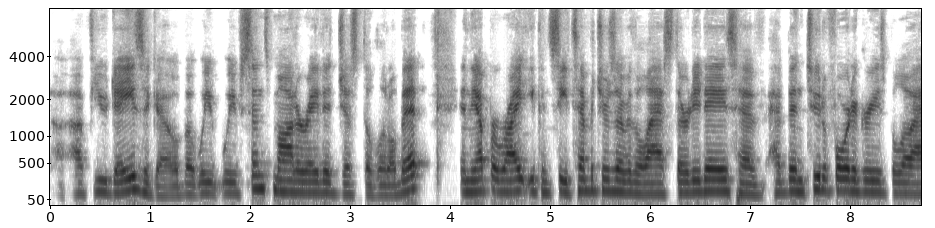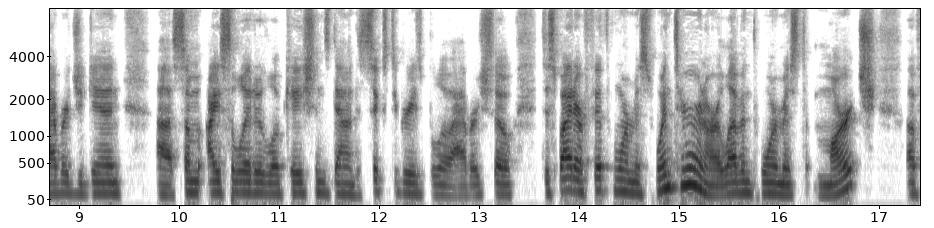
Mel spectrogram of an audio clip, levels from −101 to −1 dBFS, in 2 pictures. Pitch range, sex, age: 110-140 Hz, male, 30-49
